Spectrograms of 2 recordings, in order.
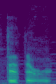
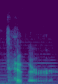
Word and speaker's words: thither: like the word is thither, not tither.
